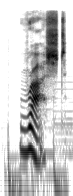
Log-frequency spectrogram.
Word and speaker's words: rushed: sh, ch, or F, the ed ending is pronounced as a crisp T. Listen to these words from Ben's story. Walked, rushed, brushed, dropped. Notice how it is not walked or rushed. It is walked, rushed, dropped.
